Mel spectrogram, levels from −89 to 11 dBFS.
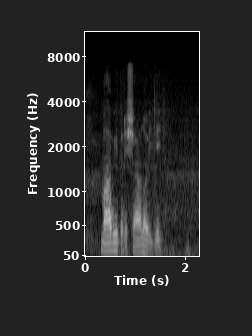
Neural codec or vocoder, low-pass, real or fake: codec, 16 kHz, 0.8 kbps, ZipCodec; 7.2 kHz; fake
